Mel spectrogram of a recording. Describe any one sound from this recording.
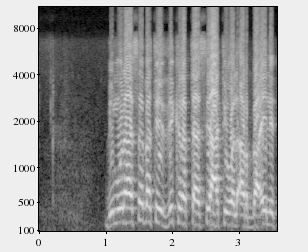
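A man speaks calmly and clearly into a microphone, like a news reader.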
